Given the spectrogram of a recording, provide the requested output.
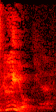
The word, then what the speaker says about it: griot: food, I never somebody call griot lechon. It's griot.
